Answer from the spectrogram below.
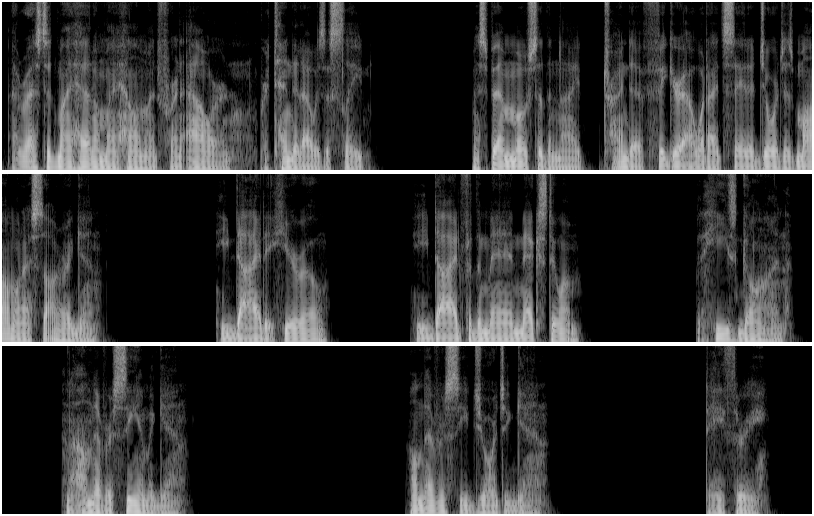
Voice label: VOICEOVER; GAMES; FPS; BROTHERS IN ARMS ROAD TO 30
